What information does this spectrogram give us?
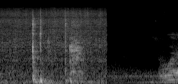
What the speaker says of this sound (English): So we have our seasonings in there. That's sauteing.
